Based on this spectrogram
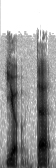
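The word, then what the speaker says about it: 有的: Don't say Yoda like Yoda in Star Wars. Chinese will have no idea what you're saying. Third tone, yo, a little pause, and then da. Yoda.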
